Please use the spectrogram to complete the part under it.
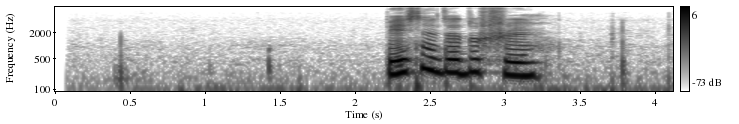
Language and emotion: Russian, neutral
